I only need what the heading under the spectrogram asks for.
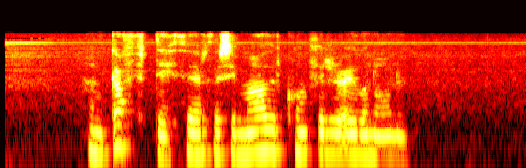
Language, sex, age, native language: Icelandic, female, 40-49, Icelandic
